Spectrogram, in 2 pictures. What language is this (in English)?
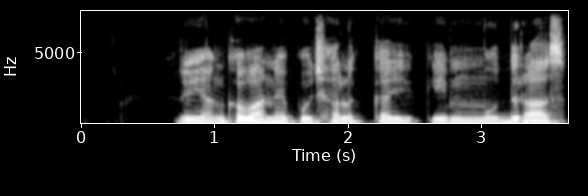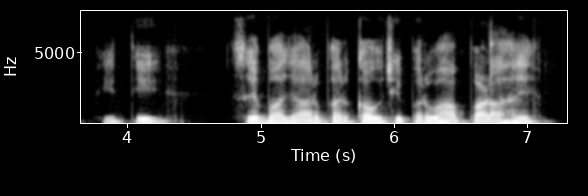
Magahi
